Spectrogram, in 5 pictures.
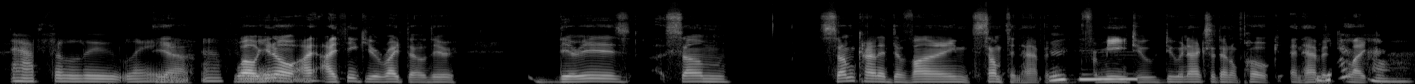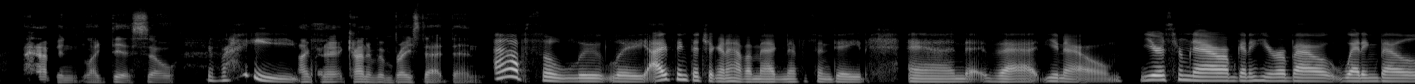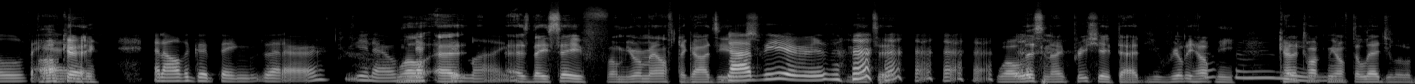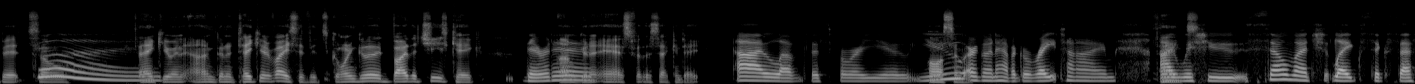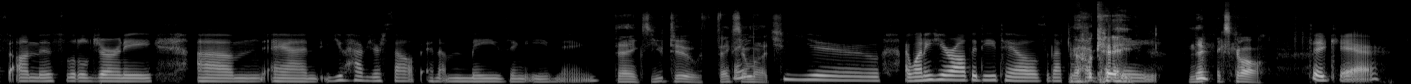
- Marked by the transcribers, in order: tapping; other background noise; laugh; drawn out: "Good!"; chuckle
- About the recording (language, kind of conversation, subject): English, advice, How can I calm my nerves and feel more confident before a first date?
- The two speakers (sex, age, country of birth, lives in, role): female, 60-64, United States, United States, advisor; male, 55-59, United States, United States, user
